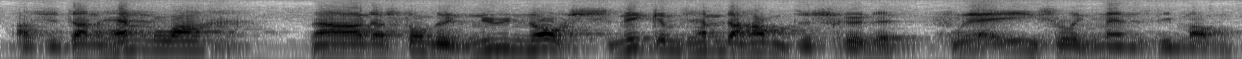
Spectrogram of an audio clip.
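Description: Blustering contractor, swooping intonation. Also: male voice, mid-range voice, lively intonation, a little slow, dull audio. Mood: exasperated. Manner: rambling, exclamatory, with repeated tag words. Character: blustering, sentimental middle-aged male building contractor. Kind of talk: Dutch radio comedy acting.

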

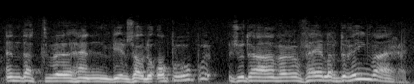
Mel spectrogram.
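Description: An actor playing an earnest, suspicious spaceship doctor in an old-style radio play. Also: male voice, fairly high pitch, lively intonation, normal speed, mellow, husky, dull audio. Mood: dismayed. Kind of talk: Dutch radio play acting, mid-century.

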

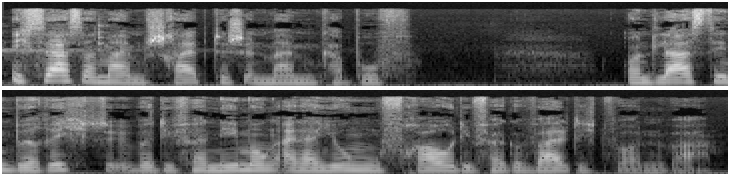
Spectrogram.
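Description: An actress playing a sober, wry police investigator, narrating a radio drama in a reflective, understated way. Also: female voice, fairly low pitch, fairly quick, darkish tone, close to an everyday voice.

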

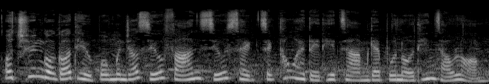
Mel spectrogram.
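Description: A woman's voice: fairly high pitch, fairly quick, a little hiss or hum, natural voice. An actress playing a sentimental, timid young woman photographer, narrating a radio drama introspectively in Hong Kong Cantonese. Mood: wistful. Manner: introspective, colloquial storytelling.

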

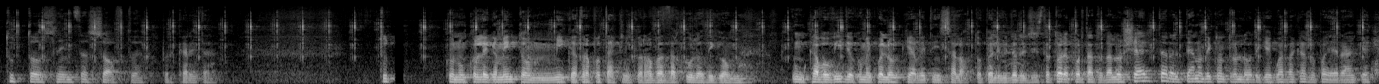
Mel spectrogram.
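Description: Guy doing a dramatic theater monologue, lowish voice, lots of repeats and pauses, echoey room. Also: steady tone, a little mellow, a little hiss or hum. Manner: emphatic, dramatic, with deliberate repetitions and pauses. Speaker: stage actor and storyteller.

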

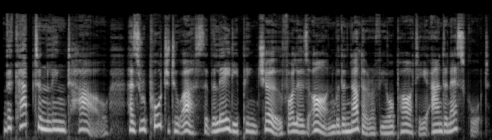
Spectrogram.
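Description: A woman voicing a little old male emperor in a storybook, thin and high-pitched, querulous yet regal. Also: expressive, moderate pace, few pauses, fairly bright tone, no echo, clean studio sound. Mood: gracious, regal. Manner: imperious, querulous, yelping with pain.

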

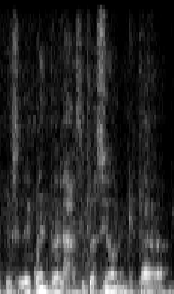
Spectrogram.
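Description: A man's voice: deep voice, fairly even intonation, fairly quick. A man in an unscripted radio discussion, tentative and repetitive, often checking with a short tag question. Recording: faint background noise.

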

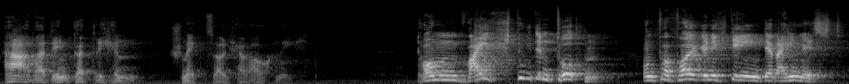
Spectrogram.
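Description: A man's voice: a little high, big pitch swings, takes it slowly, a bit bright, roomy sound, heavily acted. An actor playing an old blind male seer, speaking in grave, cryptic verse. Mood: warning. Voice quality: gravelly, solemn declamation. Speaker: actor in radio drama. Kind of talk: stage verse drama.

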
